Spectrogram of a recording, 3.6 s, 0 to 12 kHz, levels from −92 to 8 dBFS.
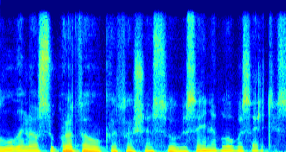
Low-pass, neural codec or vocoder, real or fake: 10.8 kHz; codec, 24 kHz, 1 kbps, SNAC; fake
